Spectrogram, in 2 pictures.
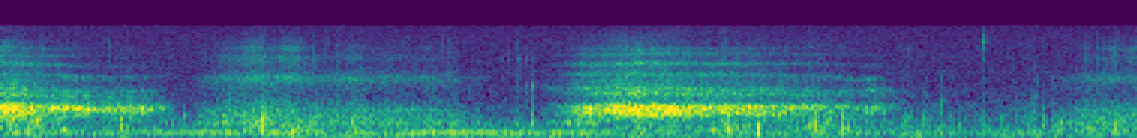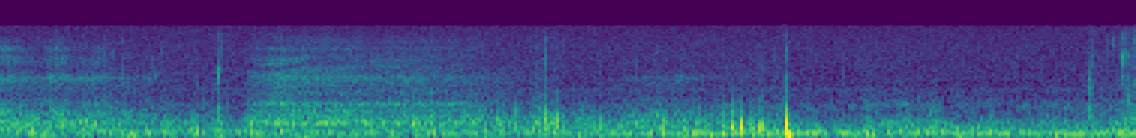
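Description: Slow, deep breaths during a prenatal yoga session for the pelvic floor and tailbone, with soft inhales and exhales rising and falling a few times, near and quiet, and no talking.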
